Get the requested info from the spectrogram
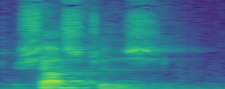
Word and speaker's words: Shastras: And we can see here how the Shastras, with a long A, are describing things that happened millions and millions of years in advance from here, and they will come to be.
